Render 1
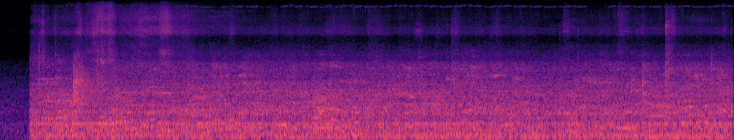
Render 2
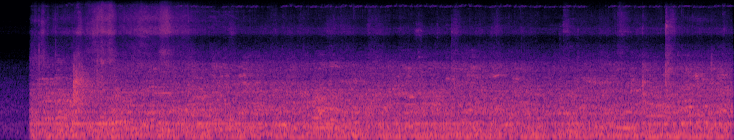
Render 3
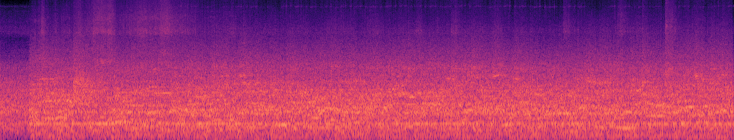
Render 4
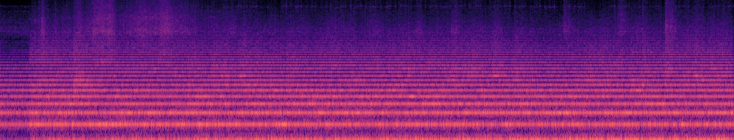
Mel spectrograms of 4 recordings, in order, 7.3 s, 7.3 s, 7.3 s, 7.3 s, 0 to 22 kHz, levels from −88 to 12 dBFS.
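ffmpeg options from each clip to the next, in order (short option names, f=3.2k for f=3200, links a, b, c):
-af "highpass=45,volume=1dB"
-filter_complex "[0:a]acompressor=mode=upward:threshold=-29dB:ratio=2.5,asplit=2[a][b];[b]highpass=f=720:p=1,volume=33dB,asoftclip=type=tanh:threshold=-8dB[c];[a][c]amix=inputs=2:normalize=0,lowpass=f=2.1k:p=1,volume=-6dB,volume=3dB"
-af "afftfilt=real='hypot(re,im)*cos(PI*b)':imag='0':win_size=512:overlap=0.75,asubboost=boost=3:cutoff=120,volume=-4dB"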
